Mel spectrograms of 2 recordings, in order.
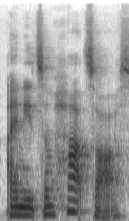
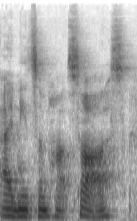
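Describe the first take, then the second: First: The main stress falls on hot. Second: The main stress falls on sauce. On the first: The speaker calls it right. "lengthening on hot, and also clear vowel and length on sauce, but the main stress on hot" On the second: The speaker calls it wrong. "stressing on the last word, um, the last content word"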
